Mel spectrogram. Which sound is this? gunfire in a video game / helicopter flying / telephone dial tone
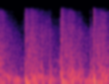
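gunfire in a video game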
